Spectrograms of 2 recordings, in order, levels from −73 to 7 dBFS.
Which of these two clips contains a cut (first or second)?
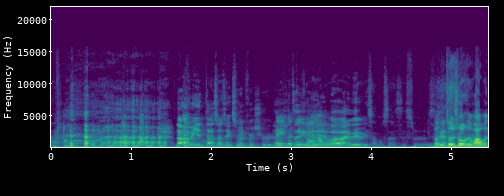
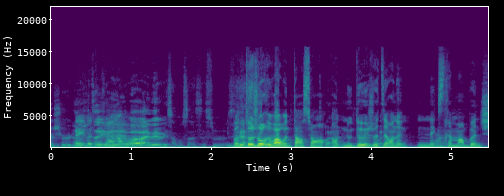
first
